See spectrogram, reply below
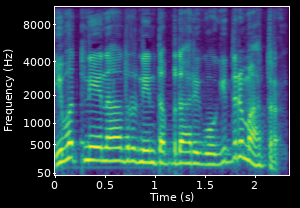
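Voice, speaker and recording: Hosting a live call-in counseling show, a man offers a caller warm, fatherly spiritual advice in a preaching style, sometimes acting out what people say. His voice is high-pitched and quick, with faint music in the background.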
